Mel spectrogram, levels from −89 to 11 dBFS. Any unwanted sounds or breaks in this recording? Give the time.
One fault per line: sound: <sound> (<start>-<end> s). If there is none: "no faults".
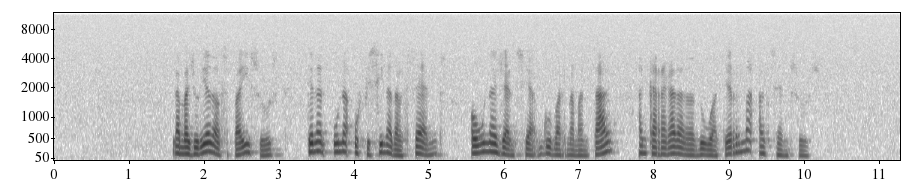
no faults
